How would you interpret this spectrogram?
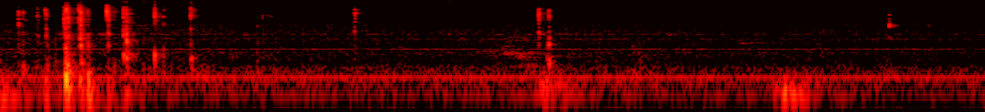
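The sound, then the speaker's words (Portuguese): A quick burst of typing on a computer keyboard, entering encryption text for a button in a program, then a few scattered keystrokes spaced out over several seconds, fairly quiet with a steady low hum underneath. “Vou colocar o texto de criptografia.”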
